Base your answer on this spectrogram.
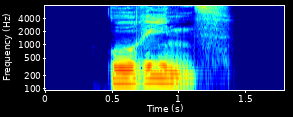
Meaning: genitive of Urin
- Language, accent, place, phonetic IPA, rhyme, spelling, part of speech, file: German, Germany, Berlin, [uˈʁiːns], -iːns, Urins, noun, De-Urins.ogg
